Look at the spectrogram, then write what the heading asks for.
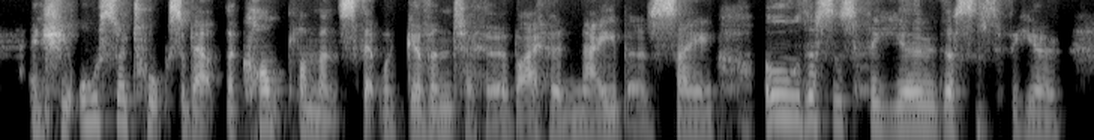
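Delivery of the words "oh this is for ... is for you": put-on, scornful, belittling mocking tone. Quoting a care worker retelling her neighbours' compliments: imitating a mocking tone. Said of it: "in a sort of mocking tone".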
